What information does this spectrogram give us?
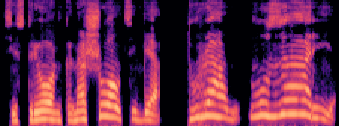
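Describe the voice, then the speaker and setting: Man voicing a hoarse impulsive young dragon heir, fantasy audiobook, dry close sound. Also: extremely high pitch, expressive, slow, no room sound, exaggerated voice. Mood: urgent.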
